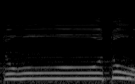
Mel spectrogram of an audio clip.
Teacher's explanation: الكلمة الأخيرة تو تو، ضمينا حرف التاء طويل شوية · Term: المد بالواو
